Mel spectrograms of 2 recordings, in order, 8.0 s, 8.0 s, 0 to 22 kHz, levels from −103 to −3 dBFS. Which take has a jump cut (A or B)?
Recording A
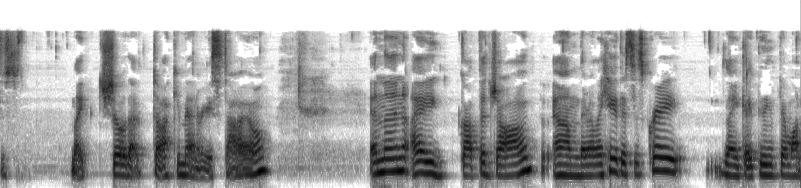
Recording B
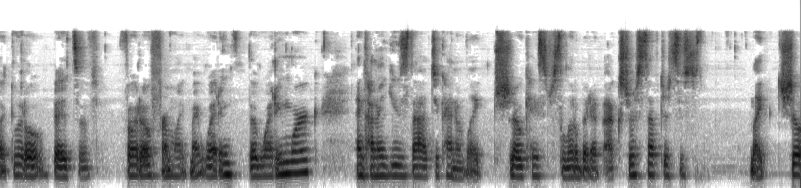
A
